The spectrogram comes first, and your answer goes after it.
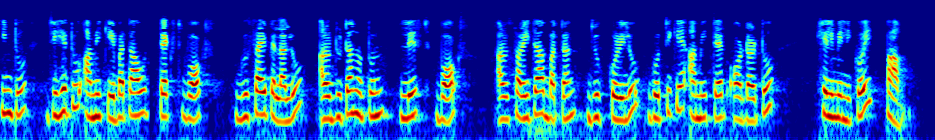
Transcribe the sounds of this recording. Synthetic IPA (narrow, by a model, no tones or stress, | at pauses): kintu | ziɦɛtuʔamikejbataʊtɛkstbɔks | ɡusajpɛlalʊ̃a̰ɹudutanotunlistbɔks | a̰ɹusaɹitabatanzuɡ̚koɹilʊ̃ɡotikɛʔamitɛpɔɹdaɹtʊ | kʰelimelikojpam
